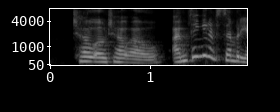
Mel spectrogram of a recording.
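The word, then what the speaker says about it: To'oTo'o: 2002. No, is that right? To'o.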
